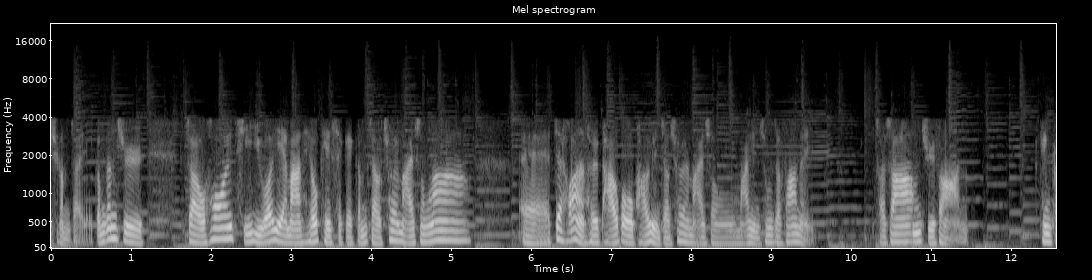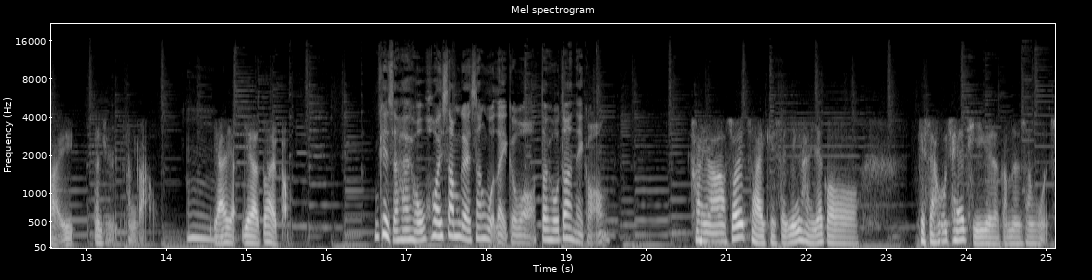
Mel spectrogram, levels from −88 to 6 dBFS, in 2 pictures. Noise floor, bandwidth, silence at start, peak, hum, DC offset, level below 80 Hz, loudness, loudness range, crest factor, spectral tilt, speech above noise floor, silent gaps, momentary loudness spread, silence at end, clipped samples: -45 dBFS; 13.5 kHz; 0 s; -4 dBFS; none; under 0.1%; -48 dBFS; -21 LUFS; 5 LU; 18 dB; -7.5 dB/octave; 25 dB; none; 13 LU; 0 s; under 0.1%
